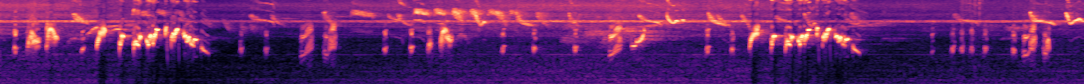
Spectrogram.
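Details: Training recording of red-whiskered bulbul morning song, meant to spur newly caught birds into fighting song: two bursts of rapid, bubbly whistled notes around two and eight seconds, with quieter chirps between and a constant high whine.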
